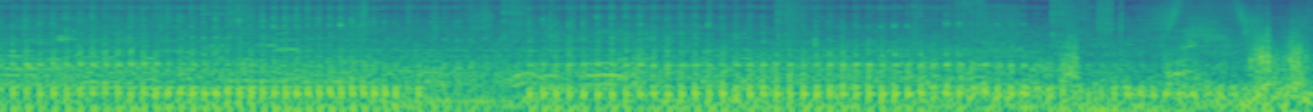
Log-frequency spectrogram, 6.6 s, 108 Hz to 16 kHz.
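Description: TVS Ntorq 125 scooter's single-cylinder engine running as the scooter rides along at low speed, with a fast, rough pulsing.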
